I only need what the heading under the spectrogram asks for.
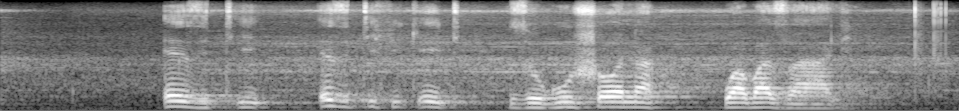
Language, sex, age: Zulu, male, 24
